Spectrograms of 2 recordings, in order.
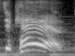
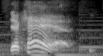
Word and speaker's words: DeKalb: It's DeKalb. What do you mean? I'm pronouncing it right.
